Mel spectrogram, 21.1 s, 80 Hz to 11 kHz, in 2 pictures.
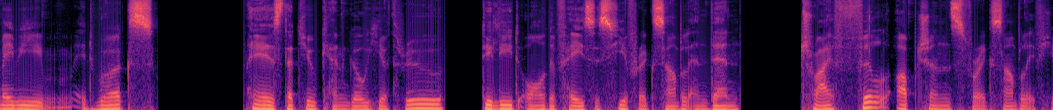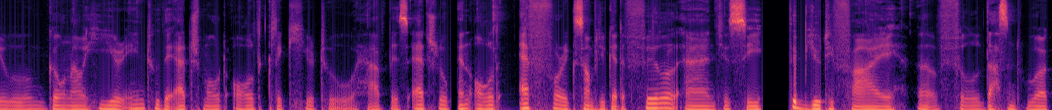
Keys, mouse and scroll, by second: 0.2 click, 0.8 click, 1.1 shift+click, 2.0 shift+click, 3.2 shift+click, 3.7 shift+click, 4.5 x, 6.9-8.9 middle drag, 8.9 click, 10.0 alt+click, 11.7 click, 12.8 alt+click, 13.9-15.3 middle drag, 15.3 alt+f, 17.5 click, 18.0 click, 19.0 click, 19.4 click, 19.8-21.0 middle drag.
